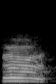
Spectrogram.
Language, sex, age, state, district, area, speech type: Maithili, male, 18-30, Bihar, Supaul, rural, conversation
